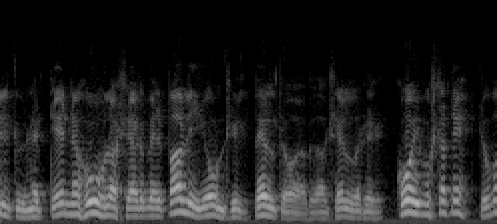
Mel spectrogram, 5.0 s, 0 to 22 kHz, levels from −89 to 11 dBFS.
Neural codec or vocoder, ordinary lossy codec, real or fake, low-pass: none; MP3, 64 kbps; real; 19.8 kHz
